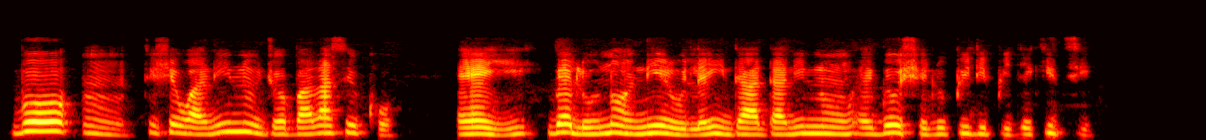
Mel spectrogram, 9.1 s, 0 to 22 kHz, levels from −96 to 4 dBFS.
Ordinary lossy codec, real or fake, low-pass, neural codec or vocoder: none; real; 7.2 kHz; none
